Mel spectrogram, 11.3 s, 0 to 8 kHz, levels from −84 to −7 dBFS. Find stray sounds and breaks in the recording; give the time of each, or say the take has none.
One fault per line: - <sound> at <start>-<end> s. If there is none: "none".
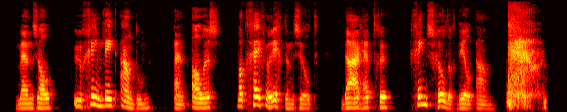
- sneeze at 10.1-11.0 s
